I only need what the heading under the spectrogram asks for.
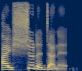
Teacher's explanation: Shoulda is a reduction of should have. It's used very often when talking about past regrets.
